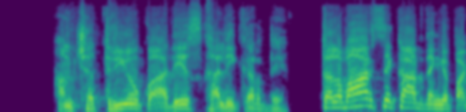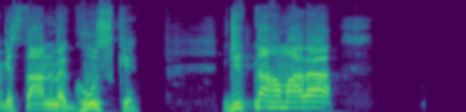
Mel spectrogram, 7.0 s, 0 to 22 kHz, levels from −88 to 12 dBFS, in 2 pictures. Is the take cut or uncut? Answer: uncut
